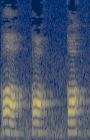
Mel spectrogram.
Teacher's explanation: تجد في القاف صح ان اللسان من اقصا استعلى لكن تجد وسط اللسان متباعد عن الايه عن الحنف اغ ها هل تجد اقتراب لوسط اللسان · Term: الانفتاح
